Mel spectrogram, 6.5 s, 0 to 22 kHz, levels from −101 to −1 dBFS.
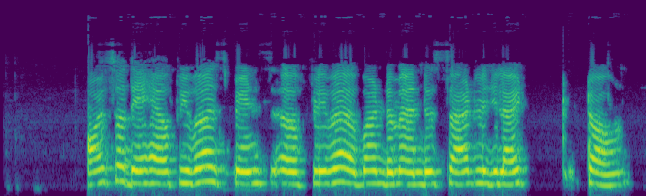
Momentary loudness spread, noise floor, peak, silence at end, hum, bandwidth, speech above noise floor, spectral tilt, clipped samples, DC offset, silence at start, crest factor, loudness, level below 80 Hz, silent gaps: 6 LU; -65 dBFS; -2 dBFS; 0.2 s; none; 7 kHz; 53 dB; -5 dB/octave; under 0.1%; under 0.1%; 0.85 s; 12 dB; -12 LUFS; -68 dBFS; none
